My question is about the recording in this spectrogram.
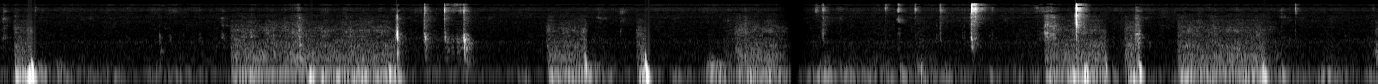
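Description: Irregular sharp plastic clicks and knocks from handling a water filter housing, its ring wrench and cartridge, with low rumbling handling noise between them.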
